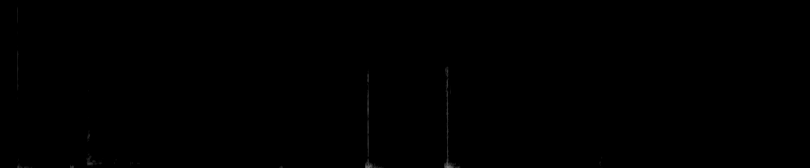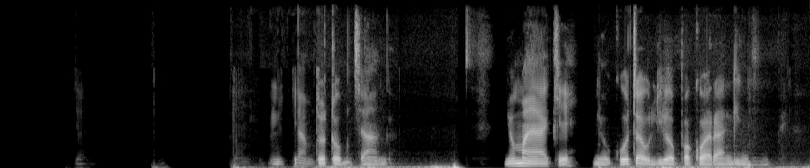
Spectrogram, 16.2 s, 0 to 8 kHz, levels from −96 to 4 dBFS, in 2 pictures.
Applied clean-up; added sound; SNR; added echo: neural mask model DeepFilterNet 3.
